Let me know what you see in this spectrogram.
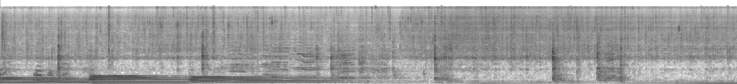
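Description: Battered fish fritters sizzling in hot oil in a nonstick frying pan as they are turned, with a steady crackling hiss. A spatula scrapes and knocks against the pan a few times in the second half.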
